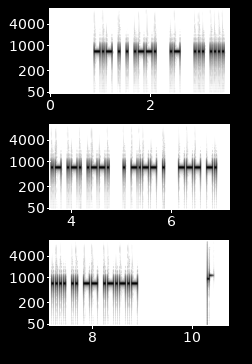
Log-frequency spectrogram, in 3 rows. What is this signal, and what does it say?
Morse code, heard as a keyed tone, about 32 wpm, 700 Hz. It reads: KEEP A SHARP EYE ON HIM.
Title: Sentences from Top 1600 Words 30wpm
